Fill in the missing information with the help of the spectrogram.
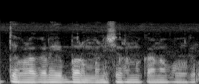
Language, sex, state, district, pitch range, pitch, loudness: Kannada, male, Karnataka, Koppal, 100-110 Hz, 105 Hz, -17 LUFS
